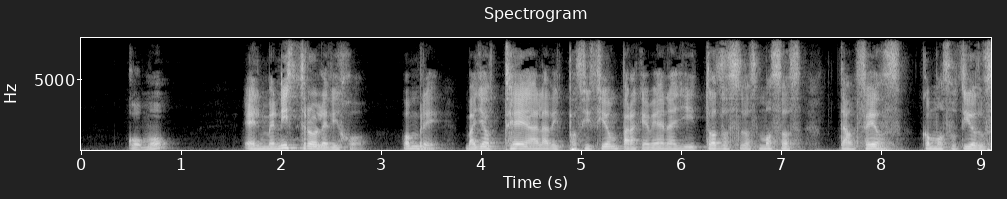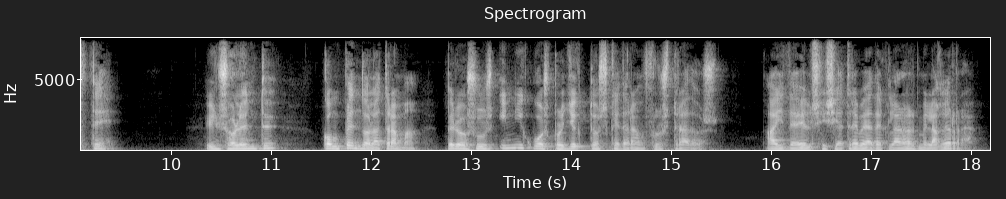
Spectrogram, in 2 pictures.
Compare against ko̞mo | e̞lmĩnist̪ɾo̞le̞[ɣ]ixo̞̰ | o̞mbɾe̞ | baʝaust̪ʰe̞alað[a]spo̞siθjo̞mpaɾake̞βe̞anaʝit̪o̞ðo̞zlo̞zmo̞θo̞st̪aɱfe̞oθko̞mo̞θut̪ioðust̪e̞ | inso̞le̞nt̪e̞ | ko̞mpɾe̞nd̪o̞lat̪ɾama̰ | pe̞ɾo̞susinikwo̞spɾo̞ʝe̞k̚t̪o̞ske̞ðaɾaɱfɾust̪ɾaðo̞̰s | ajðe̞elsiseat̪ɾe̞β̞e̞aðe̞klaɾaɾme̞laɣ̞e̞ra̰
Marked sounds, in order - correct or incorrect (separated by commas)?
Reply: incorrect, incorrect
